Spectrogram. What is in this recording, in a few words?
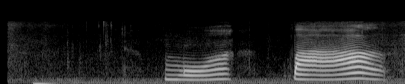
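"imitate", Mandarin Chinese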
